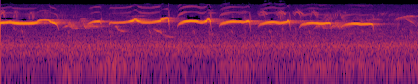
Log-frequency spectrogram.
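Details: Song of a pair of stripe-backed antbirds: a rapid series of high, clear whistled notes, each rising then falling, repeated about twice a second for nearly four seconds, with faint chirps behind.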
